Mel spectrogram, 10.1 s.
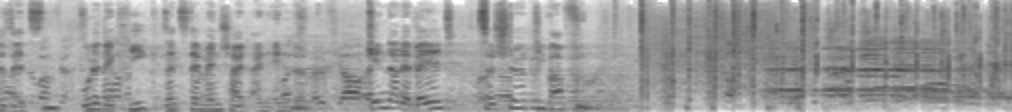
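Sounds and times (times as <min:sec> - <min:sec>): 
speech: 0:00.0 - 0:06.3
audience applause: 0:07.6 - 0:10.1.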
